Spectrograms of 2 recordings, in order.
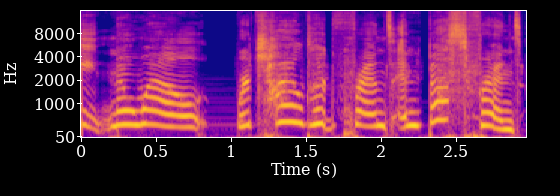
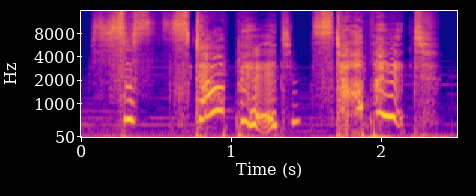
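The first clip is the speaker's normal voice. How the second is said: much higher, breathless cry; panicked protest; 10 semitones higher, slower than usual. Acted. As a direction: plead in sudden panic. Panicked protest at being cut off.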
